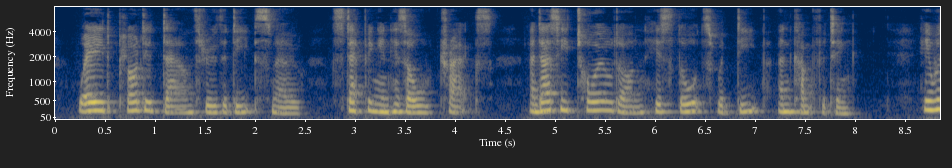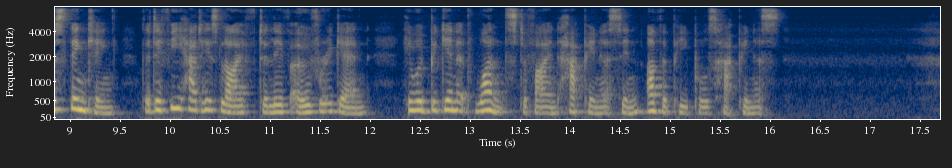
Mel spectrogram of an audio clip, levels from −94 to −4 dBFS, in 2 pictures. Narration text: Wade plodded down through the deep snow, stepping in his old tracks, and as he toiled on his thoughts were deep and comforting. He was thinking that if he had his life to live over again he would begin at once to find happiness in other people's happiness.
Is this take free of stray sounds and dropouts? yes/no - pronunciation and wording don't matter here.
yes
